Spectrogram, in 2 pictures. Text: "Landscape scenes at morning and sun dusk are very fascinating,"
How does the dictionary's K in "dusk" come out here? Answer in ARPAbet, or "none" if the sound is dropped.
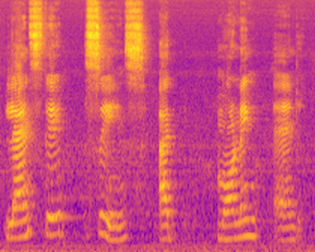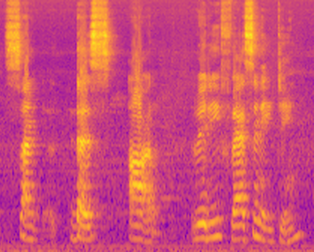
none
